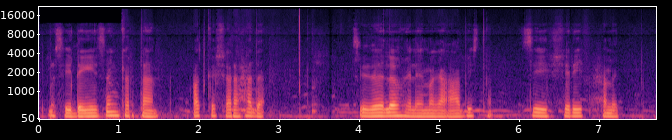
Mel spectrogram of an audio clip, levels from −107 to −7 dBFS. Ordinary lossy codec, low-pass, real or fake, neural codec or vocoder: Opus, 32 kbps; 19.8 kHz; fake; codec, 44.1 kHz, 7.8 kbps, Pupu-Codec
